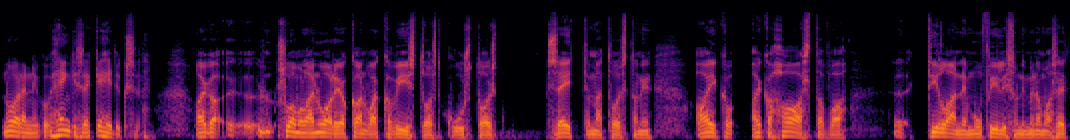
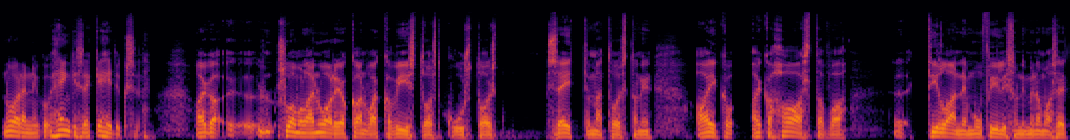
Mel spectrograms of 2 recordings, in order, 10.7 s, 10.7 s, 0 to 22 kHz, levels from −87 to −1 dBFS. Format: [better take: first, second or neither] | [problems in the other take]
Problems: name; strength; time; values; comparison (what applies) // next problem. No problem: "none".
neither | none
